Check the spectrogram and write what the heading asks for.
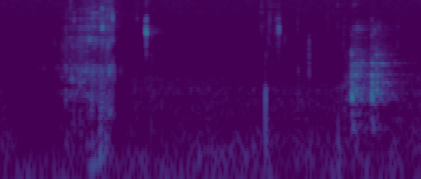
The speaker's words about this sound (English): Hold on, I need a sip of coffee.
